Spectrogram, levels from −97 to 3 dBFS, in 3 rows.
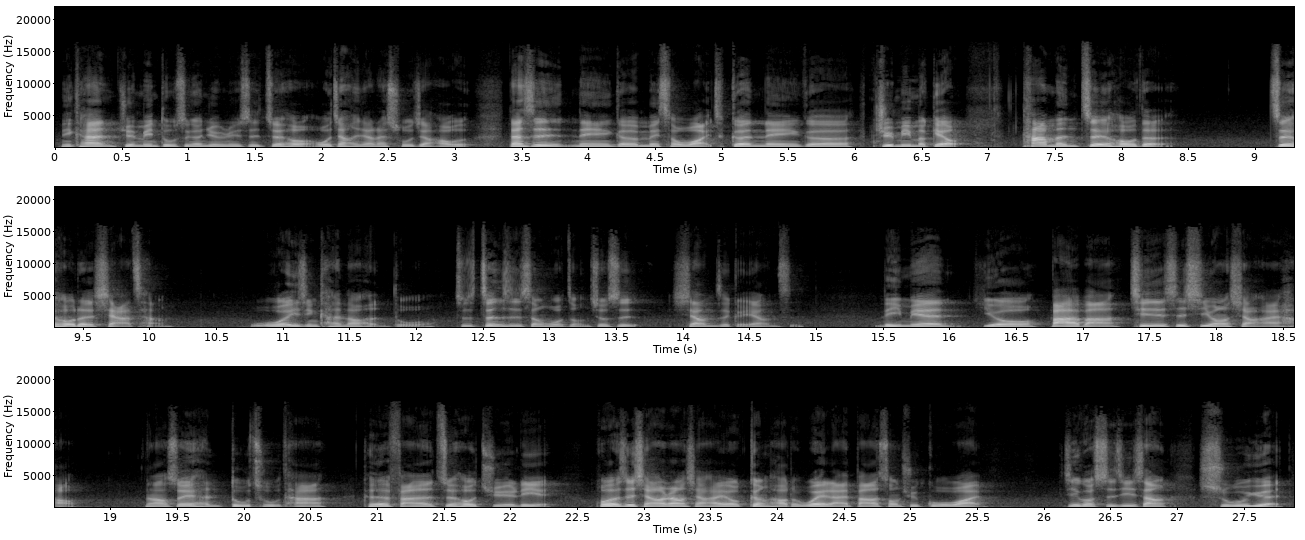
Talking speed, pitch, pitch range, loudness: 290 characters per minute, 130 Hz, 120-145 Hz, -30 LUFS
